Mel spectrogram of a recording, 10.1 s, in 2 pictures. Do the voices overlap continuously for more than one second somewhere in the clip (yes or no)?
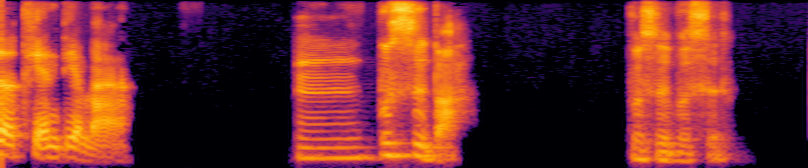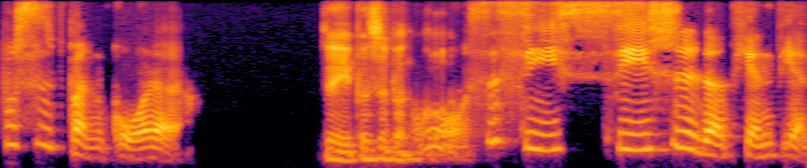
no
